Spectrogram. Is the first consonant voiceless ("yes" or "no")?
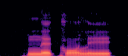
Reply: no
